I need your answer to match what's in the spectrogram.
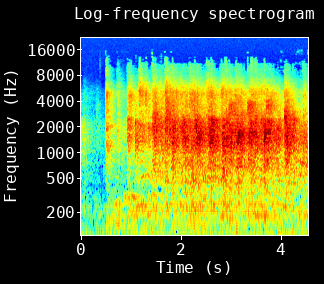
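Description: An audience breaks into applause after a quiet start, many hands clapping in a steady, dense patter that holds at an even, moderate loudness for several seconds.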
